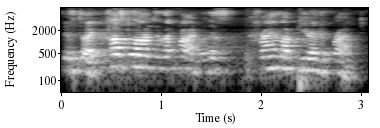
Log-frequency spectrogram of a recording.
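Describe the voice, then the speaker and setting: High-voiced upbeat man emceeing. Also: fairly bright tone. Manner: upbeat, brisk, joking. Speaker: meetup emcee. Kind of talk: live event hosting. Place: meetup room indoors. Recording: echoey room, distant dull mic, faint hiss.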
